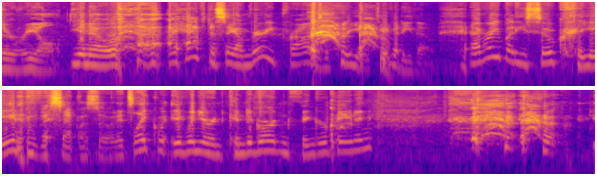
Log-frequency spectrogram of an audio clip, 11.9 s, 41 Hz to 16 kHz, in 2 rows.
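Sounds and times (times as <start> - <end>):
speech: 0.0 - 11.8
person coughing after choking on a lollipop: 1.1 - 1.8, 3.1 - 4.0, 9.2 - 9.5, 10.4 - 11.8.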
